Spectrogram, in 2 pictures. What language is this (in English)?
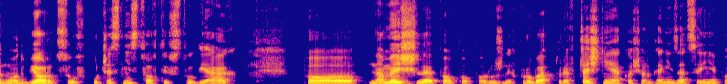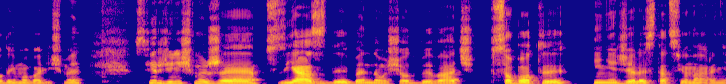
Polish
